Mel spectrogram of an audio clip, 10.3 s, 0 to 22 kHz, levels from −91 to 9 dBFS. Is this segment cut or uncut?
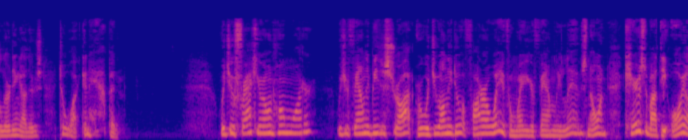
uncut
